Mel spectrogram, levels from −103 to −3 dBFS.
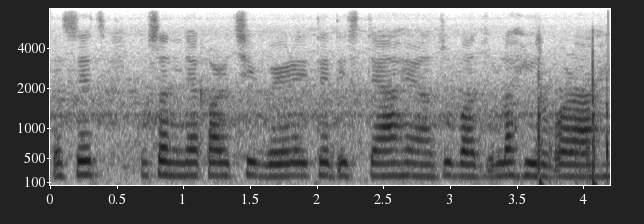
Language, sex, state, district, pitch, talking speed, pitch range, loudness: Marathi, female, Maharashtra, Washim, 215 Hz, 130 wpm, 205-220 Hz, -21 LUFS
